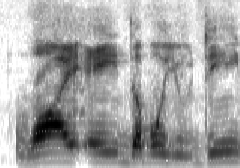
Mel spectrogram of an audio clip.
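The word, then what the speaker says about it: יד: And it's spelled in our English Y-A-W-D, pronounced yawd. Like a southerner would say, I've gone out my backyard.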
